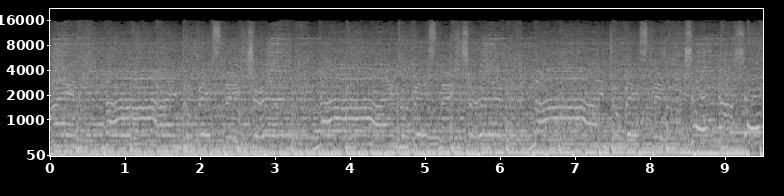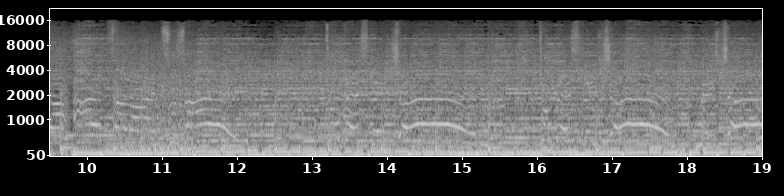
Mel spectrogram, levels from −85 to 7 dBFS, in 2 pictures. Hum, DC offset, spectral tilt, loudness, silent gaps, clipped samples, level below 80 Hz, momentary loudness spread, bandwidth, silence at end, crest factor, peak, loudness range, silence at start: none; under 0.1%; -4.5 dB/octave; -12 LUFS; none; under 0.1%; -22 dBFS; 1 LU; 16.5 kHz; 0 s; 10 dB; -2 dBFS; 1 LU; 0 s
